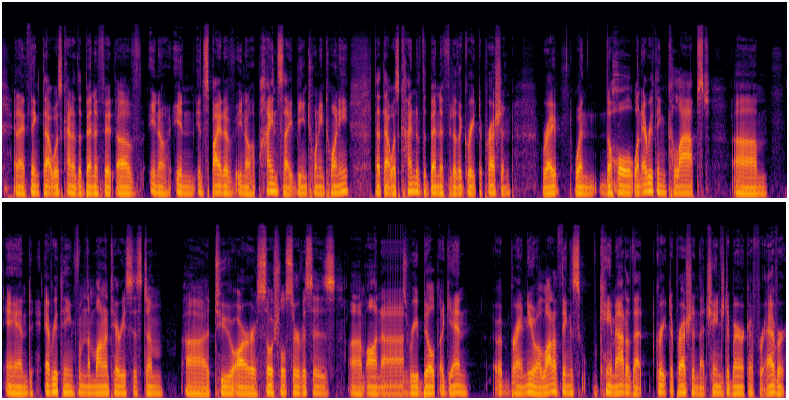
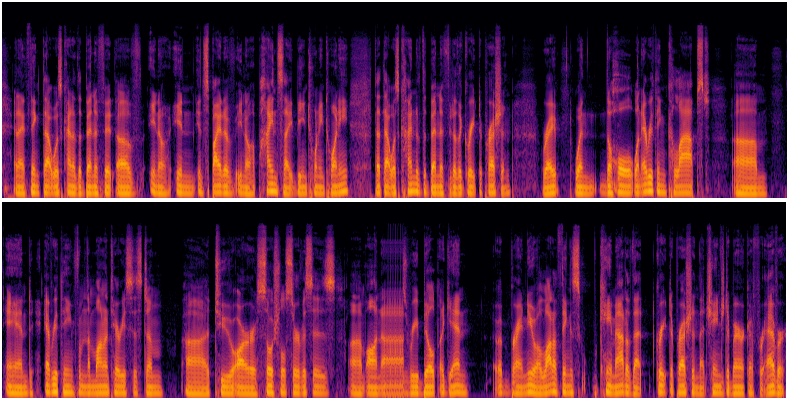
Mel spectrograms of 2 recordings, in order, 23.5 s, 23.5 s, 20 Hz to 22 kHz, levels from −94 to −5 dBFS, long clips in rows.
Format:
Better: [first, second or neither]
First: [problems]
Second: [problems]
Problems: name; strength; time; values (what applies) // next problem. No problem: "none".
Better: neither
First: audio freezing; at 18 s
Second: audio freezing; at 18 s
